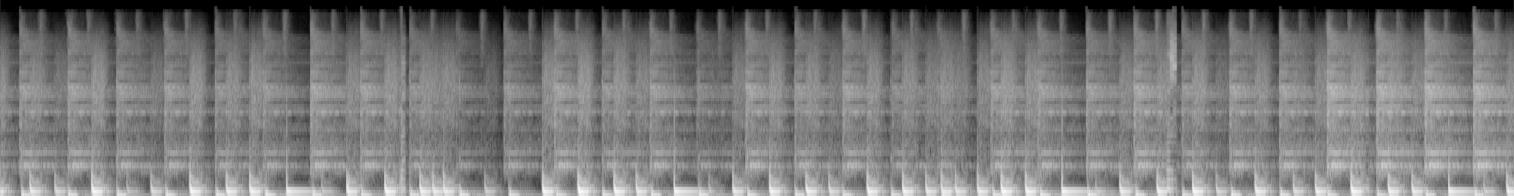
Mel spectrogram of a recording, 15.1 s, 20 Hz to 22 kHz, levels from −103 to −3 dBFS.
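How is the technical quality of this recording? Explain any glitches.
The music has three short glitches from corrupt frames decoded, at 3.99 to 4.05 s, 11.67 to 11.76 s and 13.63 to 13.68 s. In each, damaged compressed frames were played anyway. Misread gains and codes put energy at wrong frequencies for a few frames, heard as brief chirps or noise bursts.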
